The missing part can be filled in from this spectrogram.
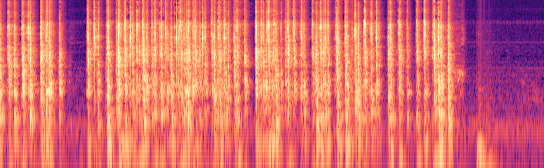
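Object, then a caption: Mechanical keyboard with plastic keycaps. Fingertips type rapidly on a Razer mechanical keyboard with clicky green switches and pink-blue gradient PBT plastic keycaps, producing a dense stream of bright, sharp key clicks. The bursts pause briefly near the start, run on with short dips, and end with one last keystroke before near-silence.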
